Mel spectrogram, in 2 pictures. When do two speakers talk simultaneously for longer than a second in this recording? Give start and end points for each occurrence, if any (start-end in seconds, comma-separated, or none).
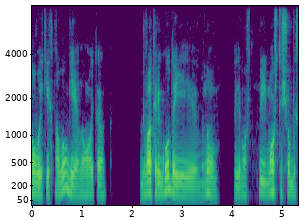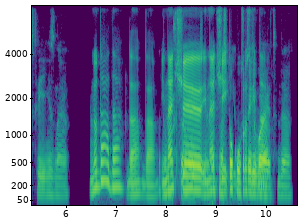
7.8-10.1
